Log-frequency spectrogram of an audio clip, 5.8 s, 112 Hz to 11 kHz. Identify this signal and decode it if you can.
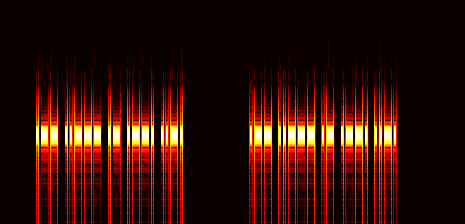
Morse code, heard as a keyed tone, about 40 wpm, 700 Hz. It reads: W2APF W2APF
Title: Call Signs Repeated 3x - 40wpm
